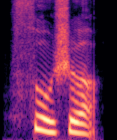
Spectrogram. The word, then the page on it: 宿舍: sù shè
